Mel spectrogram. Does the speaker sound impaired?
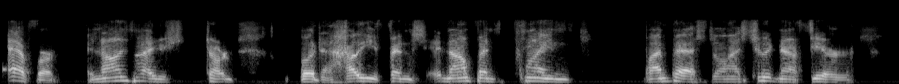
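Yes: stroke; voice affected.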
